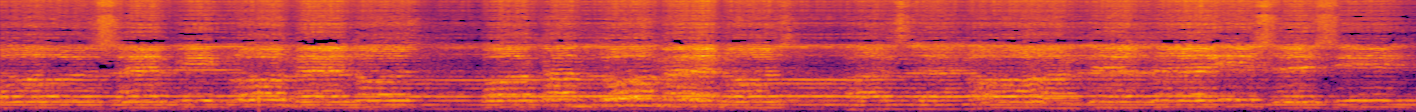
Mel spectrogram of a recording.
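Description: Greek Orthodox Byzantine chant: voices sing a winding melody over a steady held drone (the ison).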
